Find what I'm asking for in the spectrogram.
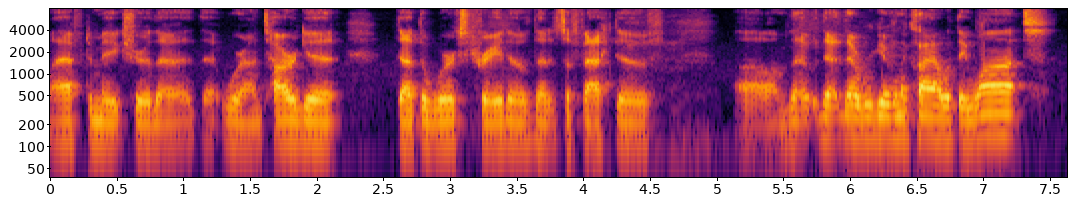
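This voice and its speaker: A man's voice: lowish voice, a little mellow. A man from the San Francisco Bay Area, a creative director guest in a casual interview, with a dry sense of humor. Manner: dry humor, many fillers and restarts.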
